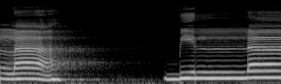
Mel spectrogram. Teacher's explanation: lam jalalah dibaca secara tarqik sebab huruf sebelumnya berbaris kasrah maka lamnya tipis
